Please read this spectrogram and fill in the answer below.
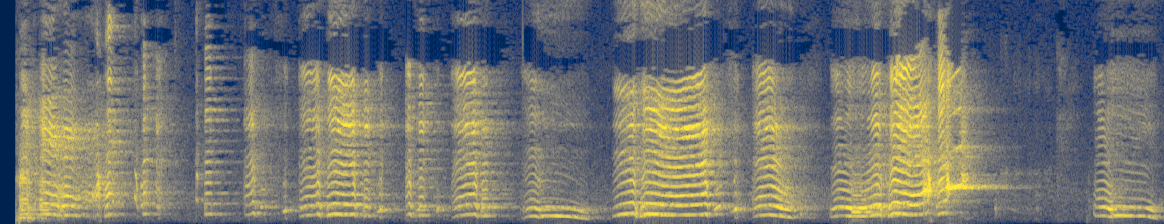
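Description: A six-month-old baby laughing in a string of high-pitched bursts, each rising and falling, with short breaths between them, trailing off near the end.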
